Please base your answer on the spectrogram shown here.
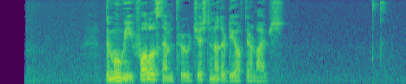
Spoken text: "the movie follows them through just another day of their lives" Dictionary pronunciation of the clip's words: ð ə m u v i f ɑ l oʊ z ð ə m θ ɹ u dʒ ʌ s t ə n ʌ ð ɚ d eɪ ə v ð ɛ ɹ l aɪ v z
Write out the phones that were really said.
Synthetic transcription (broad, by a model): ð ə m u v i f ɑ l oʊ z ð ə m θ ɹ u dʒ ʌ s t ə n ʌ ð ɚ d eɪ ə v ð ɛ ɹ l aɪ v z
